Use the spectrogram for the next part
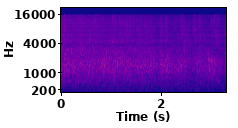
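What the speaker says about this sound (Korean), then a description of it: "다시 한번 합창단에게 큰 박수 부탁드리겠습니다." Faint, distant applause from a congregation at a church summer camp evening service, clapping for a choir, even and sustained for a few seconds with no talking.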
